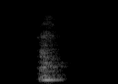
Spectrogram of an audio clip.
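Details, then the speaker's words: A single short, harsh, breathy burst from a pet dog in the background, faint in a quiet room: dog cough. "sorry if you can hear that that's my dog coughing"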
